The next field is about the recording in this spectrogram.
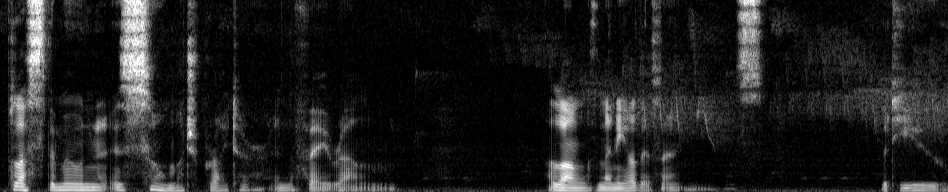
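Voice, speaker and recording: A man acts out a fae king of fantasy audio roleplay, smug and possessive. His voice is low and gravelly, and he takes his time with every phrase. He speaks intimately to the listener, teasing and commanding with a silky menace. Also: heavily acted. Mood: coaxing, boastful. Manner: slow, teasing, commanding, with drawn-out pauses.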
